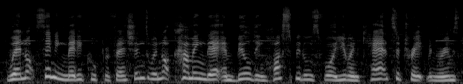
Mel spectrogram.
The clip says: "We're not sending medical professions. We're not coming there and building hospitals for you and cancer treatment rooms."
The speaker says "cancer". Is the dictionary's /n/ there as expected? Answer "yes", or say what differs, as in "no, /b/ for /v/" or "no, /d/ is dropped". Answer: yes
